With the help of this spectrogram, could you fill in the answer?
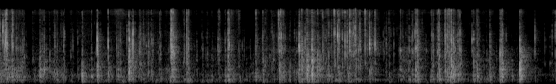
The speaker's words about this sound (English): Like, Listen, listen to this, guys, okay? This is the sound of Copic markers.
